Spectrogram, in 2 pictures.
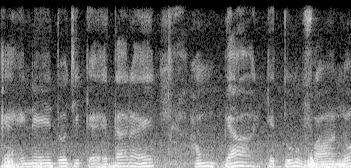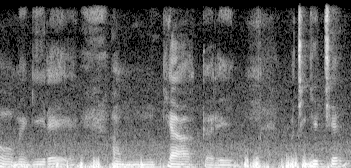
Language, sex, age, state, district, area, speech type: Gujarati, male, 60+, Gujarat, Rajkot, rural, spontaneous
